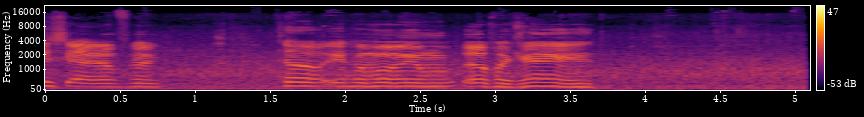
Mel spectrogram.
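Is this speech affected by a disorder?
Yes: cerebral palsy; speech disability.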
